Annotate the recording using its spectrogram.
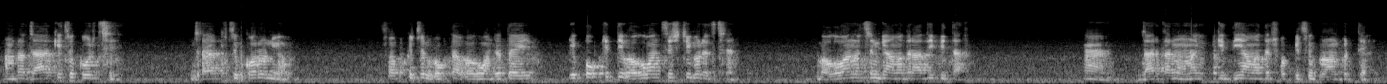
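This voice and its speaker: A man's voice: mid-range voice, steady tone, normal speed, pauses often, sharp tone, muffled recording, a little hiss or hum. A man who is a student in a scripture class, reciting a verse and then explaining it earnestly.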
